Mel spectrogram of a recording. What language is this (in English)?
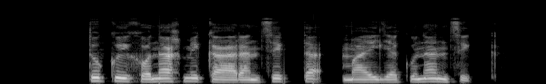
Chiquián Ancash Quechua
